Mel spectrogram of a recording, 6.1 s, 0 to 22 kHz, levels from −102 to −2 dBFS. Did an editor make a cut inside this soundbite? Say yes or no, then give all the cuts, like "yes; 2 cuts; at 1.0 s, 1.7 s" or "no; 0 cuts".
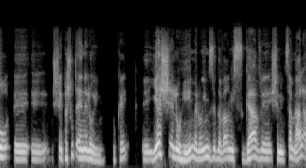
yes; 1 cut; at 2.7 s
